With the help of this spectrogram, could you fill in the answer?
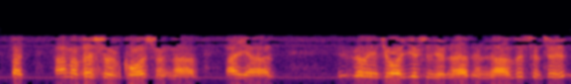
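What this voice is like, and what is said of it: Hoarse voice. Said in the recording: “I'm real hoarse tonight. Can't talk. I took some medicine. I think that sort of burned my throat. My speech is a little bit off.”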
